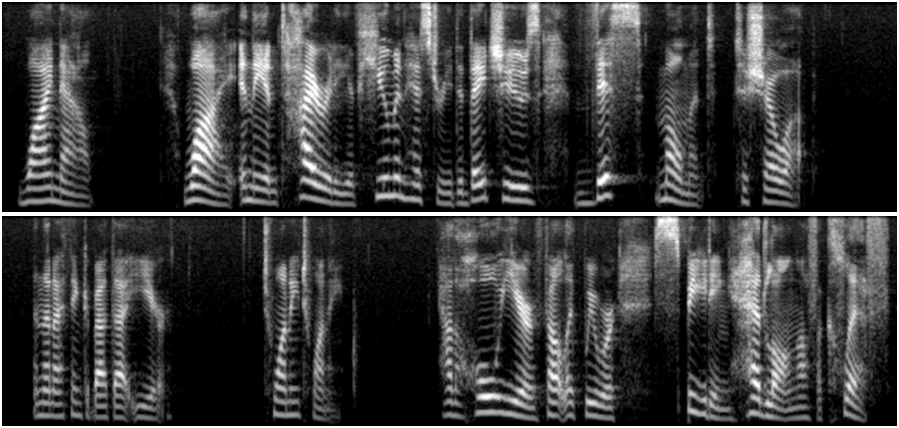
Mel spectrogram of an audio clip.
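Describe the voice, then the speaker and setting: Thoughtful female expert, low voice, measured, reflective, troubled, naturalistic radio drama interview.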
